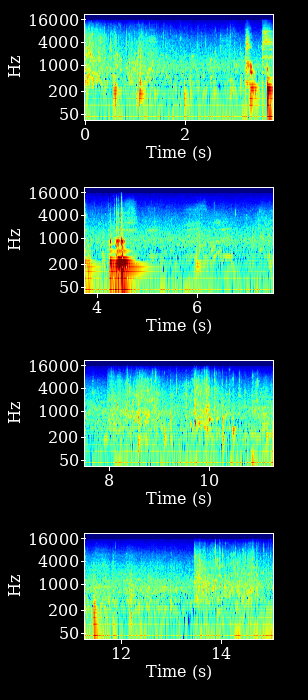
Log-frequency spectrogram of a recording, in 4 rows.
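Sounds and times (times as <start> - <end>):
seawater splashing from wading: 13.4 - 15.0.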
